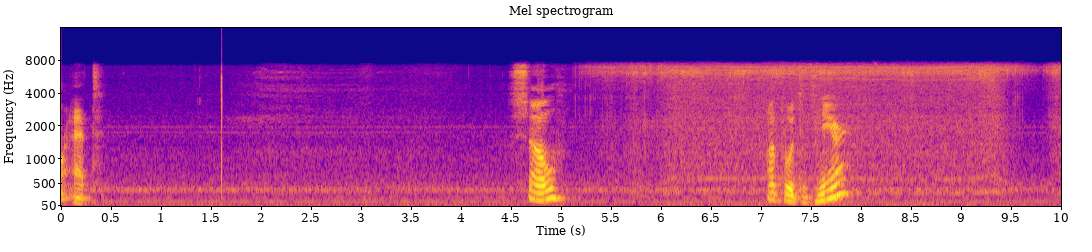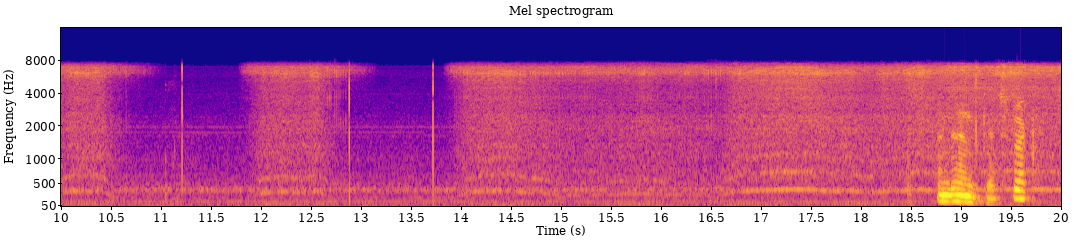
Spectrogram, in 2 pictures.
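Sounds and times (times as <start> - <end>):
small electric motors whirring: 5.2 - 11.0, 11.8 - 13.2, 13.8 - 20.0
sharp clicks: 12.0 - 13.1.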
